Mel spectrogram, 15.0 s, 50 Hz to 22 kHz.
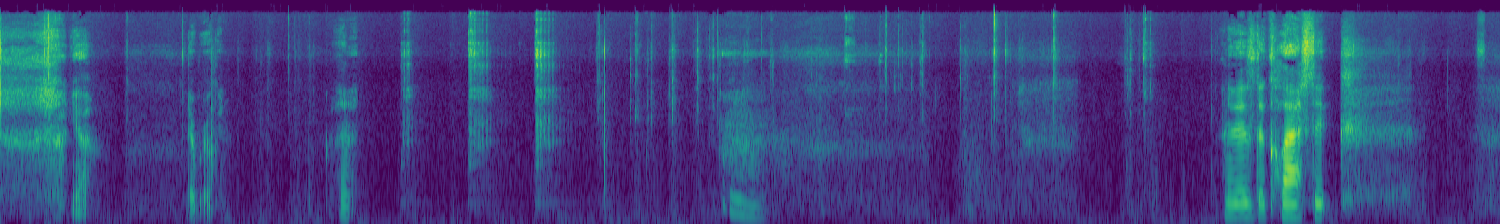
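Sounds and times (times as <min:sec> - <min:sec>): soft rustling: 0:08.1 - 0:10.1.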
